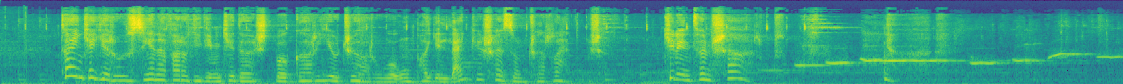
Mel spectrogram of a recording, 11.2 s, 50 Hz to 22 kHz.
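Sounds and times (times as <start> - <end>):
speech: 0.6 - 6.2, 6.8 - 7.9
person whistling a slow steady tune: 7.8 - 11.2.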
